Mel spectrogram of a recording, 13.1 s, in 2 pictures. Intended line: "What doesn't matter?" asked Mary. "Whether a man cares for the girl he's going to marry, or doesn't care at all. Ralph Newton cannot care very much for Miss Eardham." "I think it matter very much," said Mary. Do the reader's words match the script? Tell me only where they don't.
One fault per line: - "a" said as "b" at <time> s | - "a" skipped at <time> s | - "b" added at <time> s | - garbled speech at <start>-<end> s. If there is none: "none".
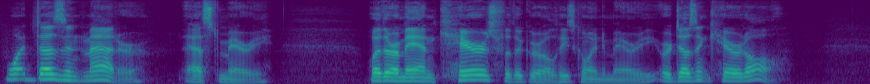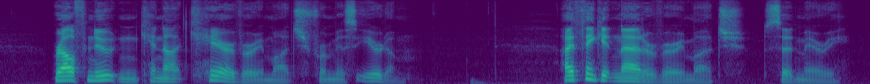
none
